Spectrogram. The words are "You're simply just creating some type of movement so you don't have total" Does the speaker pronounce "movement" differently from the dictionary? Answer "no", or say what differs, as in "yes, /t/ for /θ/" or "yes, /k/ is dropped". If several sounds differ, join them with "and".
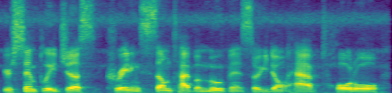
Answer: no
